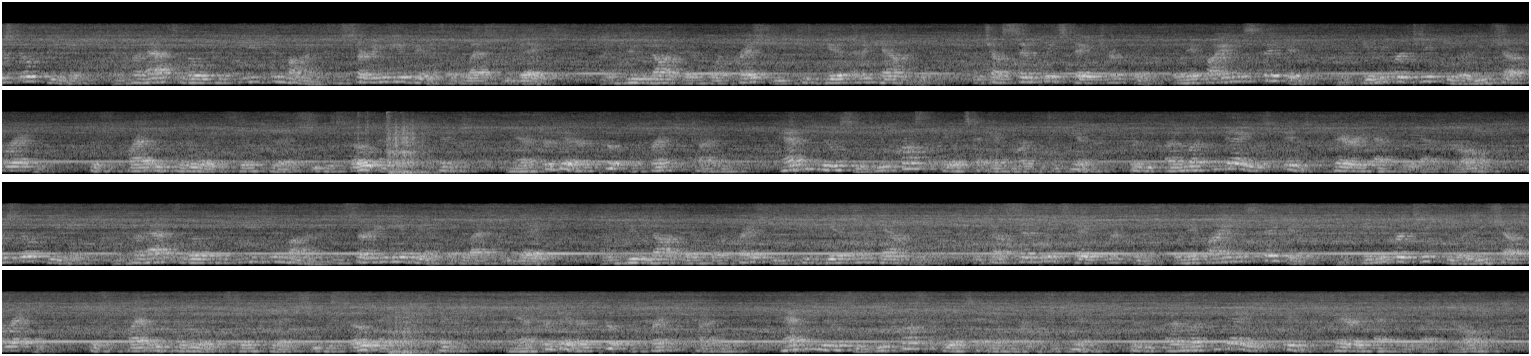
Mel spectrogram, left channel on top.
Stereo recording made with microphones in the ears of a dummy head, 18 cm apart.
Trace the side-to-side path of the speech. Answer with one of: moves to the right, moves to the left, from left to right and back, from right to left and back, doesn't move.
from left to right and back.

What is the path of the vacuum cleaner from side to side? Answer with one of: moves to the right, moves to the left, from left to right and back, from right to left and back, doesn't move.
moves to the right.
